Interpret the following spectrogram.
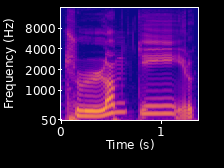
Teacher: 리을하고 니은이 만났을 때 니은이 리을로 변하는 유음화 현상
